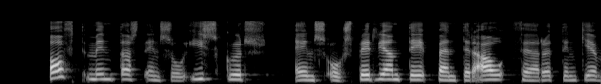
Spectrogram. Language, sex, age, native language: Icelandic, female, 40-49, Icelandic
